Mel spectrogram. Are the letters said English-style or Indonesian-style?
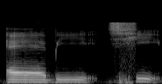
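English-style. The letters are said with English-style vowel sounds. The speaker calls it wrong. "tidak E B C misalnya"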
